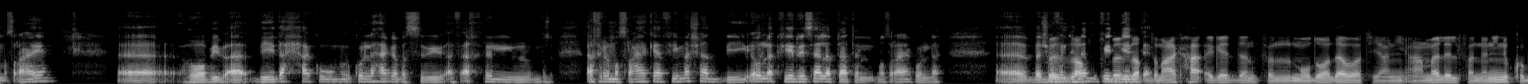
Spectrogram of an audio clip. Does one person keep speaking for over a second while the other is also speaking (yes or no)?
yes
